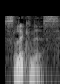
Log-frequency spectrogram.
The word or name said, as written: slickness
